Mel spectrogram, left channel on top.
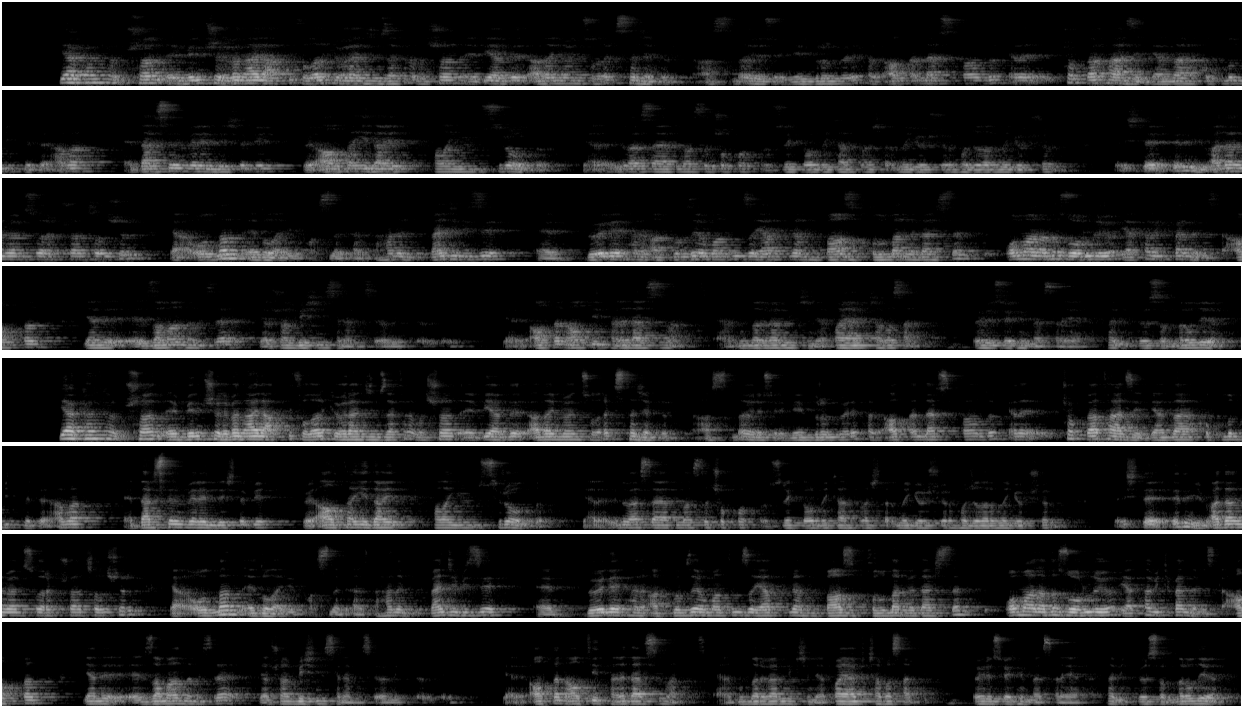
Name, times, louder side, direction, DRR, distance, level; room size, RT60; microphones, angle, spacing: voice 1, 0.6-13.2 13.6-15.0 15.4-16.4 16.7-17.8 18.2-23.0 23.5-26.1 26.5-29.8 30.1-30.4 30.6-34.5 34.8-37.6 38.0-41.7 42.2-44.0 44.3-46.3 46.7-48.0 48.3-49.4, right 2 dB, 70° right, 4 dB, 0.5 m, -31 dB
5.8 x 2.7 x 3.1 m, 0.85 s
head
